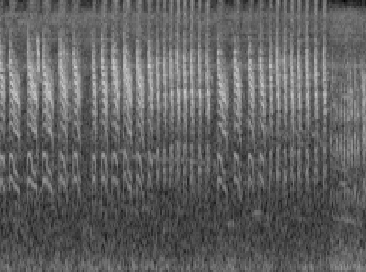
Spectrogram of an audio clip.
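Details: Eurasian tree sparrows from a lure recording of a noisy flock used to attract birds down: loud, sharp chirps repeated about four to five times per second in a steady, insistent run, with a brief rushing wash near the end.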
